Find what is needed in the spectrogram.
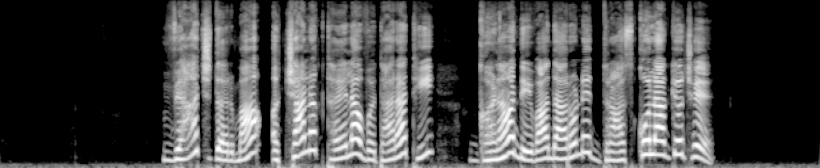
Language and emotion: Gujarati, surprised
